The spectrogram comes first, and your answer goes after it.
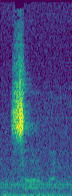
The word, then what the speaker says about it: salmon: In English, in both cases, you ought to pronounce salmon. Salmon. You didn't know that? The L is fast, so you sound like, it sounds like no, you're not pronouncing. No, the L is silent.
